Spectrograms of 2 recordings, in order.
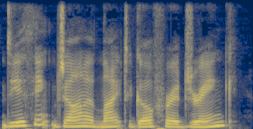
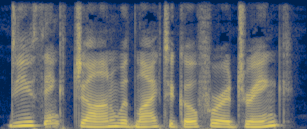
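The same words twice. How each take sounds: First: The small words use reduced, weak vowels. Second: The small words keep their full vowels. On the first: "this could be pronounced" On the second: "Look at the sentence"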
